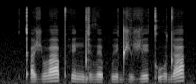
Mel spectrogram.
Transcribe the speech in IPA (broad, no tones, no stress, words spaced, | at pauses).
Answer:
kʼaʒβapʰendɪ ðɛpɪdʒɪ ʒekʼuo̯da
